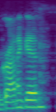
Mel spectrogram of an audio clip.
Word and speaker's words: Groningen: 20 minutes south of Groningen or Groningen, if you're if you speak English. It's that, but the pronunciation is Groningen.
